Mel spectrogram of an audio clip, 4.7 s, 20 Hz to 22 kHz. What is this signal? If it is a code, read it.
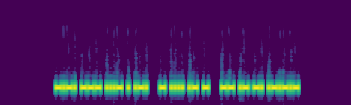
Morse code, heard as a keyed tone, about 50 wpm, 700 Hz. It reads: COVER THAT MAN.
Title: Sentences from Top 1000 Words - Review Part 1 - 50wpm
